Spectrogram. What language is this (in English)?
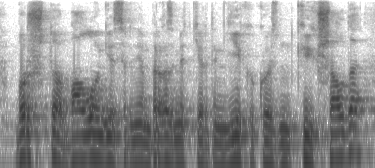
Kazakh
